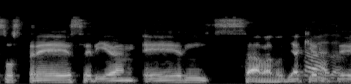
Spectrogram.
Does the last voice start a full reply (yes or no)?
no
